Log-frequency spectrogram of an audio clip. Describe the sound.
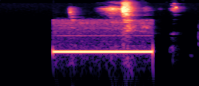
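A telephone keypad tone sounds while an extension number is dialed: one loud, steady, mid-pitched beep held for about a second, then a brief faint trailing noise.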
